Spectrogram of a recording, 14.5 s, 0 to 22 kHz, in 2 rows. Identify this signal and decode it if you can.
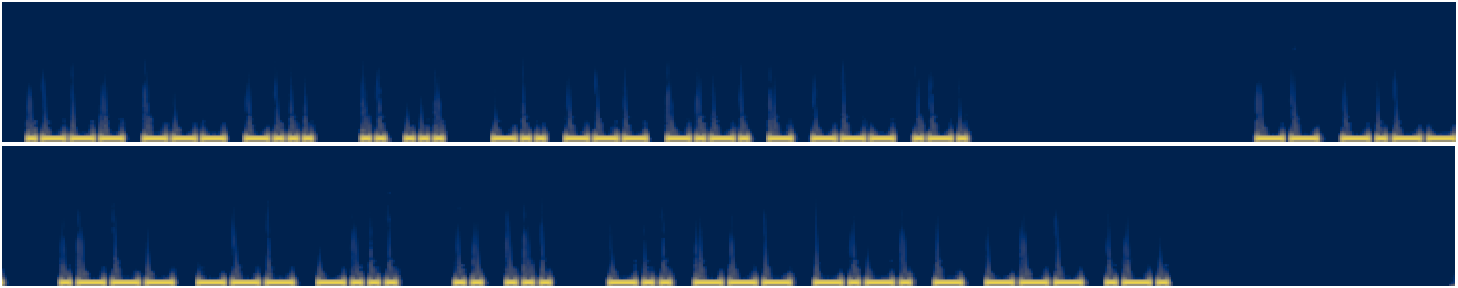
Morse code, heard as a keyed tone, about 36 wpm, 700 Hz. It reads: JOB IS DOCTOR MY JOB IS DOCTOR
